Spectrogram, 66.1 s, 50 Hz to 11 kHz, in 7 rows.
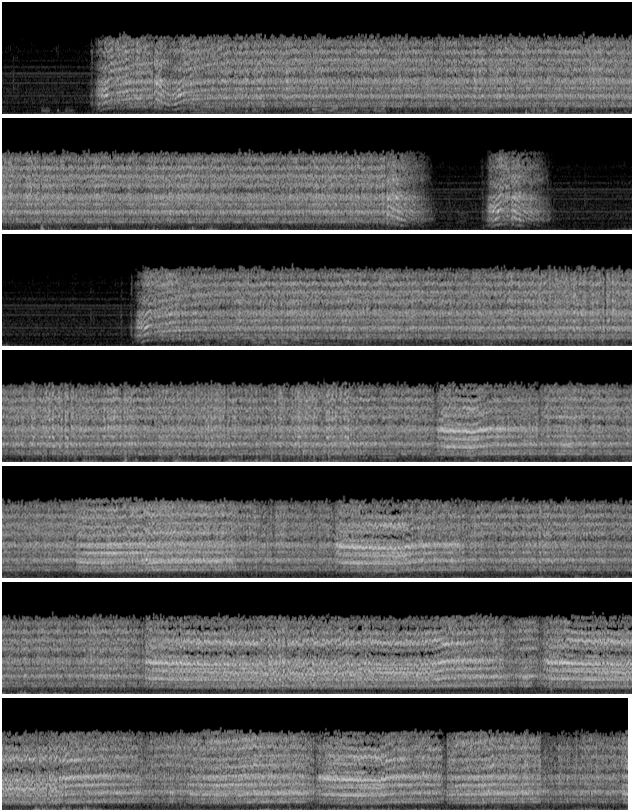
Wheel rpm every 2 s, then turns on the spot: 40, 180, 230, 230, 230, 230, 230, 160, 20, 0, 100, 230, 230, 240, 240, 230, 230, 230, 230, 230, 230, 220, 230, 230, 230, 210, 210, 230, 220, 230, 220, 220, 230.
none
